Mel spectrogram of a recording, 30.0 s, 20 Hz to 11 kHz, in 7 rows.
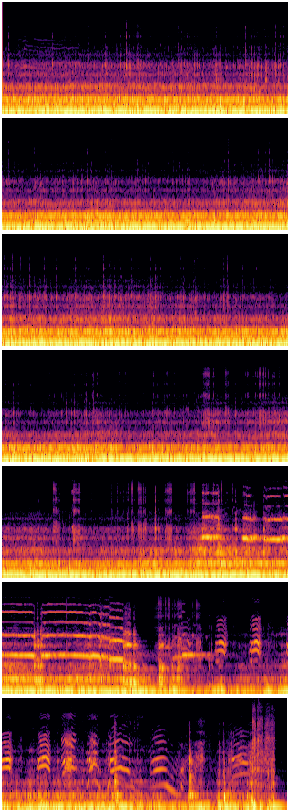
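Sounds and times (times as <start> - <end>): wheels rumbling on a trail: 0.0 - 30.0
wind on microphone: 0.0 - 30.0
sharp rattles: 17.8 - 30.0.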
